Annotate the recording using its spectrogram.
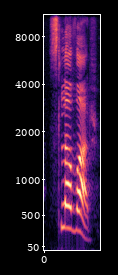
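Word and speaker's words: словарь: is stressed, for example, slavar, slavar ends with a soft consonant or a consonant with a soft sign, slavar, and you can see that the last syllable is stressed, var.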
